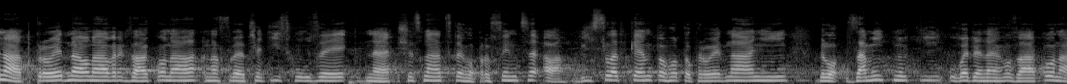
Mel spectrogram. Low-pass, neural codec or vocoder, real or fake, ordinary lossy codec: 14.4 kHz; codec, 44.1 kHz, 3.4 kbps, Pupu-Codec; fake; MP3, 64 kbps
